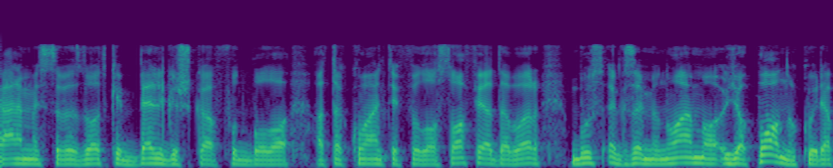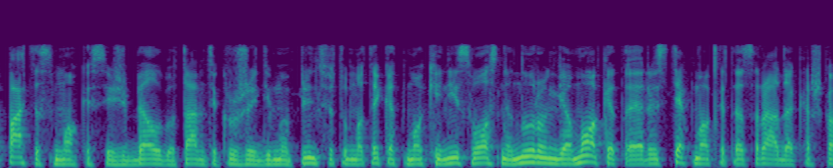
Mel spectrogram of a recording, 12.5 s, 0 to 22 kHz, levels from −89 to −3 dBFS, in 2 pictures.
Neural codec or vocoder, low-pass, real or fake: none; 7.2 kHz; real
